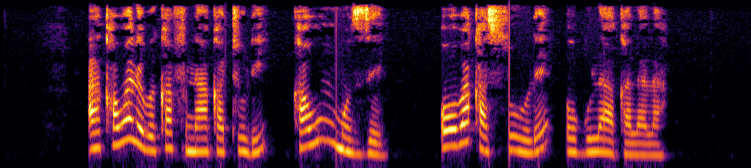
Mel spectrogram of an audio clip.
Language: Ganda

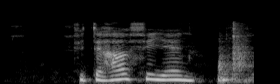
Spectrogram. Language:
Kinyarwanda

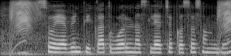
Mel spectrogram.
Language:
Marathi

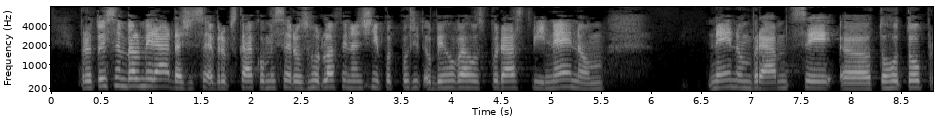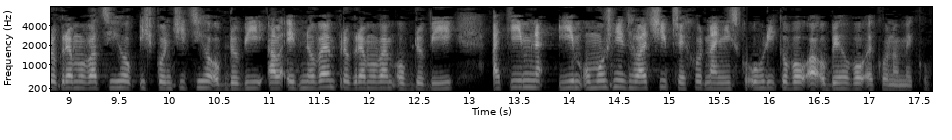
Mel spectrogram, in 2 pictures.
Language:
Czech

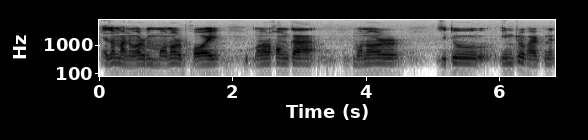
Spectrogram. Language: Assamese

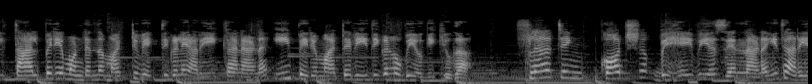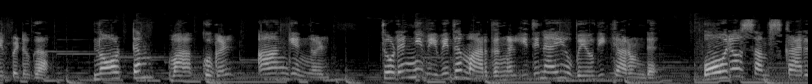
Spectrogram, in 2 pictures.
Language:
Malayalam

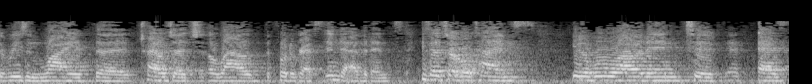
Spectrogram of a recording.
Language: English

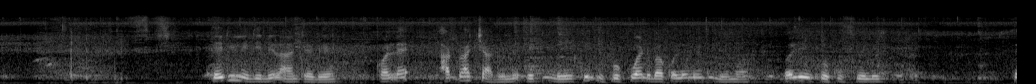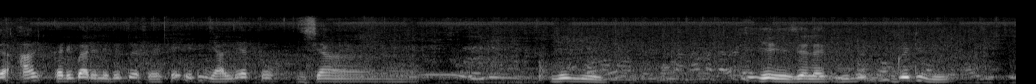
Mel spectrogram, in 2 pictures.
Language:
Ikposo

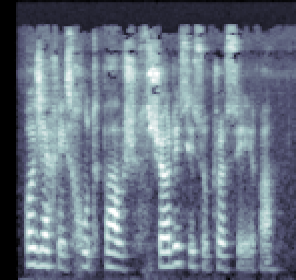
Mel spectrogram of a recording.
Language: Georgian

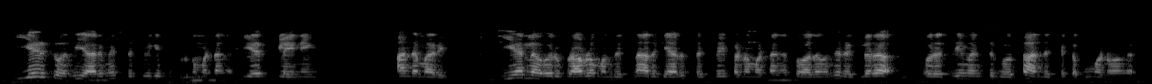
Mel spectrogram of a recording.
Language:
Tamil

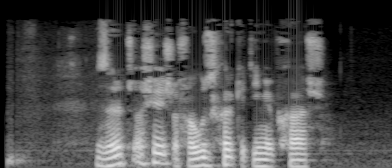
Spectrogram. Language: Kabardian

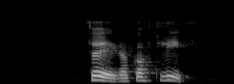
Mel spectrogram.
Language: Icelandic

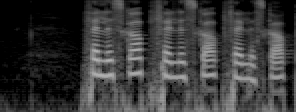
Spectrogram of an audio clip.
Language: Norwegian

